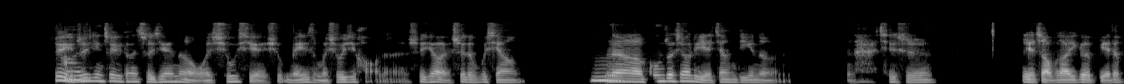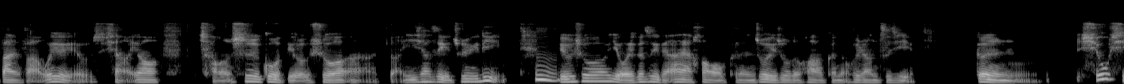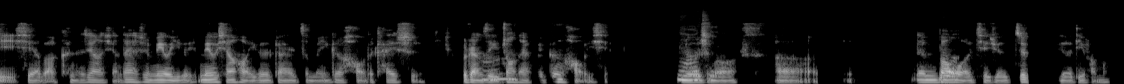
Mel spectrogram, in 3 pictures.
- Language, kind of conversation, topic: Chinese, advice, 我在工作中总是容易分心、无法专注，该怎么办？
- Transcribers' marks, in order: tapping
